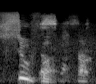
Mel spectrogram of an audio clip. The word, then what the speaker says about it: souffle: Soufa, if you were to see soufa spelled, it looks like souffle, but it's pronounced soufa.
